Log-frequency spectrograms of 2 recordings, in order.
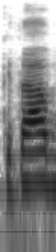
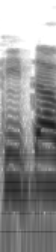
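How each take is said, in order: First: The first vowel is cut short. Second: The first vowel is held long. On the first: The speaker calls it right. "इसे अपन किताब बोलते हैं" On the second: The speaker calls it wrong. "अशुद्ध उच्चारण होगा"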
